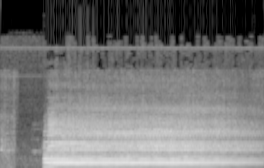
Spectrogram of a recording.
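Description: Potomac Eagle tourist train on the South Branch Valley Railroad in West Virginia sounds its horn: one loud, sustained chord that starts abruptly and holds steady, fading slightly at the end, with no voices.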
